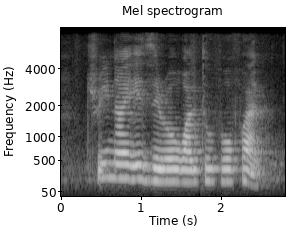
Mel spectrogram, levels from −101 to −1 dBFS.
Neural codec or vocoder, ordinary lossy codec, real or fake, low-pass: none; AAC, 48 kbps; real; 7.2 kHz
